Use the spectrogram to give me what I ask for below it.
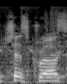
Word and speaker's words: Chase Cross: Je rappelle son nom, Chase Cross. Ça s'écrit C-H-A-S-E, plus loin, C-R-O-2-S. Voilà pour la prononciation.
